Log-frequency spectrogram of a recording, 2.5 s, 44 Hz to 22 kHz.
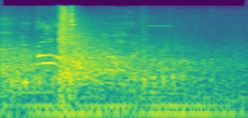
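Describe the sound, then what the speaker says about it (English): Gunfire in GTA 5 amid a busy game scene, with a dense, continuous rumble of shooting throughout and one brighter crack near the start, with voices and other game sounds mixed in. "That's too much shooting going on, man."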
